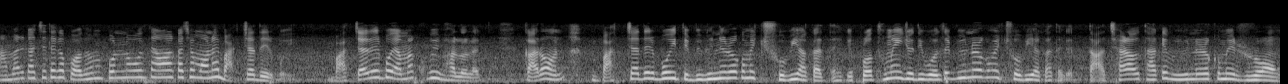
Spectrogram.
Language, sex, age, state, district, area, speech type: Bengali, female, 18-30, West Bengal, Purba Medinipur, rural, spontaneous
